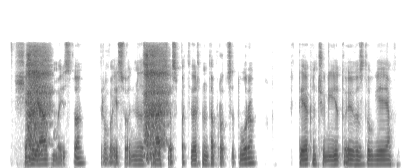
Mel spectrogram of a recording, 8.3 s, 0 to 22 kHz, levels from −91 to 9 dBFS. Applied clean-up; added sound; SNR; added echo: none; Breathing; -5 dB; none.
